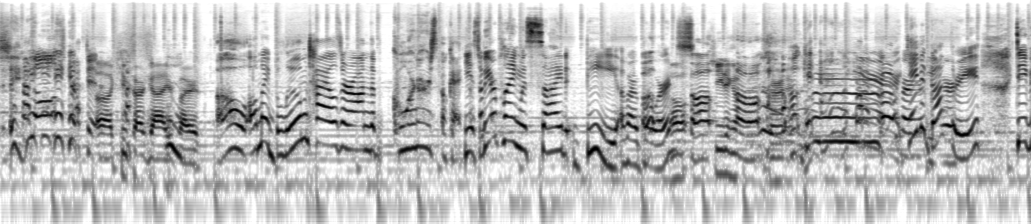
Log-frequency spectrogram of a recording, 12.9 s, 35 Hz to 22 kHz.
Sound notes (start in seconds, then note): 9.1 murmurs; 10.6 several speakers laugh and drown the others out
